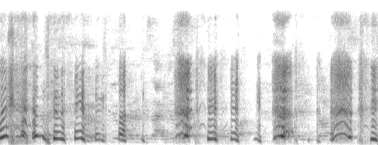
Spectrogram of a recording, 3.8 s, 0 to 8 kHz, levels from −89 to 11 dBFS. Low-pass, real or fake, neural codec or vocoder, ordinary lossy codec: 7.2 kHz; real; none; none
